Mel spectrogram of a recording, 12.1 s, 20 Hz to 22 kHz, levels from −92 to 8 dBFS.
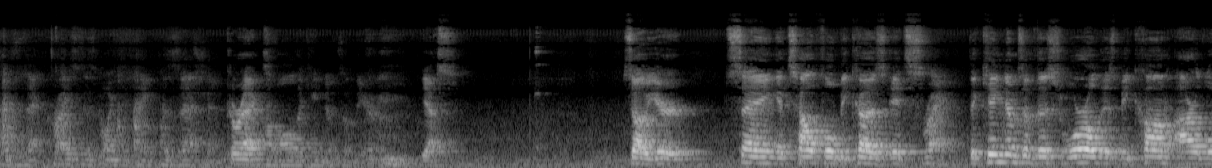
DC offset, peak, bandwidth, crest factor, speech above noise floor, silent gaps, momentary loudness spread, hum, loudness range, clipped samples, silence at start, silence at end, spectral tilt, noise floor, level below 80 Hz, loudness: under 0.1%; -4 dBFS; 12 kHz; 20 dB; 25 dB; none; 22 LU; none; 13 LU; under 0.1%; 0 s; 0 s; -5 dB/octave; -49 dBFS; -52 dBFS; -23 LUFS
